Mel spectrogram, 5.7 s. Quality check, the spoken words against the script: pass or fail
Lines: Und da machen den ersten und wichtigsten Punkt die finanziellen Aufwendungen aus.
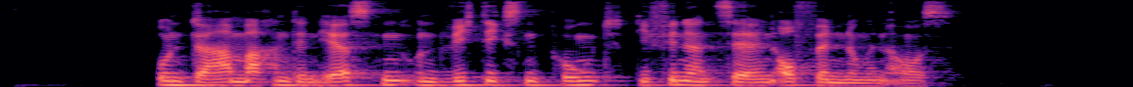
pass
